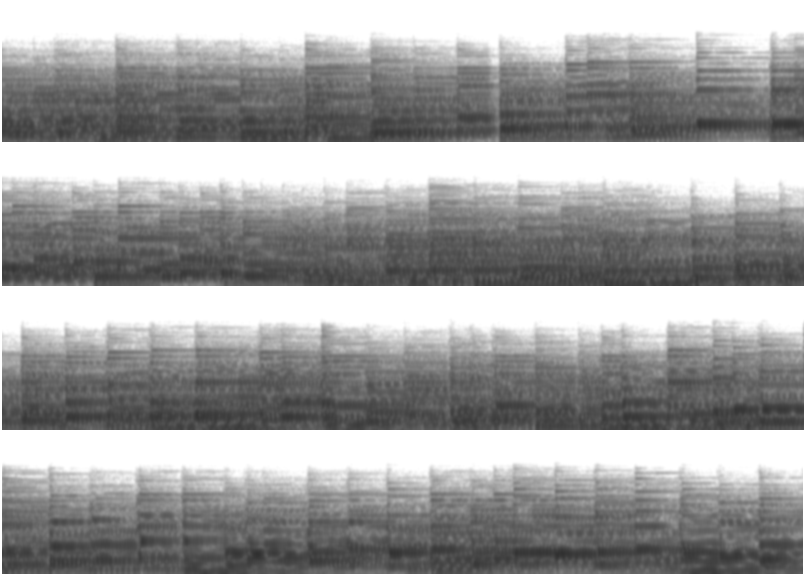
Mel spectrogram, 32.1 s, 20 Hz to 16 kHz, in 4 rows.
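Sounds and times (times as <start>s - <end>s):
piano music: 0.0s - 32.0s.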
